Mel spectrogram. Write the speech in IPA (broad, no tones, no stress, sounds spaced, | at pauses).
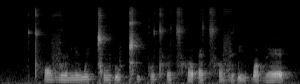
tʰ ɔ v ə˞ n ɪ w ɪ ǀ u ɗ u ǁ i k ʊ tʰ ə t͡sʰ ʌ ʔ æ t͡sʰ ʌ v ɪ ɗ i ɓ ɑ b ɛ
